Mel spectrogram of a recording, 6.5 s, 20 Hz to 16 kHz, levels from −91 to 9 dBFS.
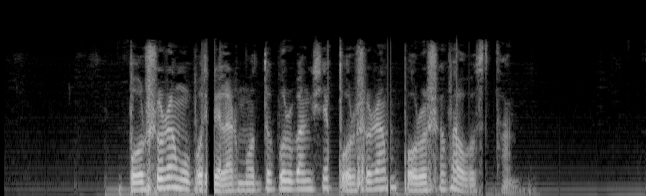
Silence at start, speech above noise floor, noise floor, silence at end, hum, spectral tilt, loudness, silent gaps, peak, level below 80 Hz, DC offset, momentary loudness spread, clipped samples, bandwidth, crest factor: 1.05 s; 44 dB; -60 dBFS; 1.3 s; none; -7 dB/octave; -17 LUFS; none; -2 dBFS; -42 dBFS; under 0.1%; 14 LU; under 0.1%; 7.6 kHz; 16 dB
